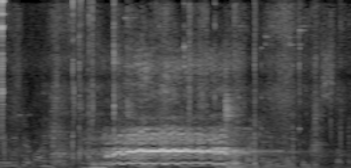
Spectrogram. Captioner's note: horse whinnying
